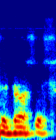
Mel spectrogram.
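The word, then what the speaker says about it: hidrosis: Some places it's given as hydrosis as well, but generally the pronunciation is hydrosis.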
